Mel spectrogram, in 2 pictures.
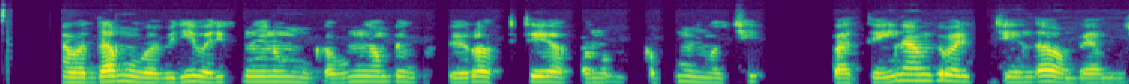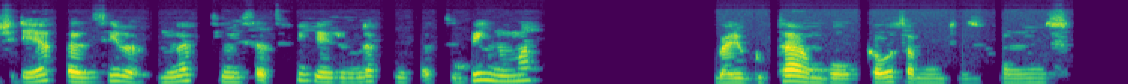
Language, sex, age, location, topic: Kinyarwanda, female, 18-24, Nyagatare, education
